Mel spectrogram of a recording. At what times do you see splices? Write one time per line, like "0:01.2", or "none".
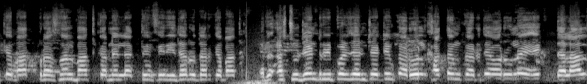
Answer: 0:02.4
